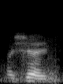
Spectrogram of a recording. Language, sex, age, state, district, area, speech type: Punjabi, male, 18-30, Punjab, Kapurthala, urban, conversation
